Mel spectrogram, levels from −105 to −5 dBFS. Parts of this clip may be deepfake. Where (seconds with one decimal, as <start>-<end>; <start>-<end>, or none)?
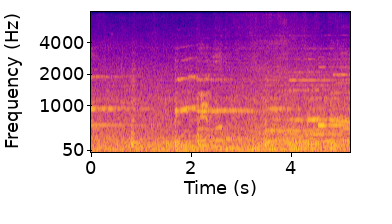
1.7-3.3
